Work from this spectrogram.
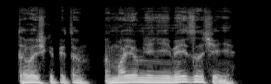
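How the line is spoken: Forced calm. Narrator (Russian): Я постарался, чтобы мой голос звучал спокойно

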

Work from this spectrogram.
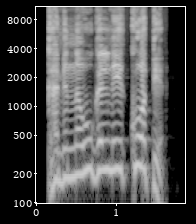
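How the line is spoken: Exclamation. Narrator (Russian): воскликнул я

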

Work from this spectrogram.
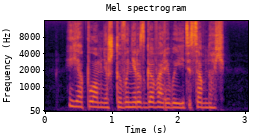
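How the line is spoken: Whispering. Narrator (Russian): шепнула я костяным рунам

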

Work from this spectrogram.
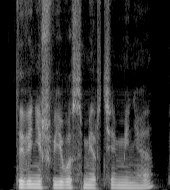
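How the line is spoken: Soft question. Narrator (Russian): мягко спросил Эурон

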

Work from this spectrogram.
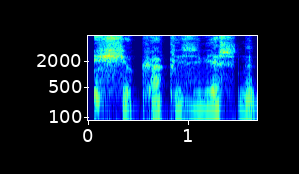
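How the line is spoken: Trembling small voice. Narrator (Russian): дрожащим голоском подтвердил крот

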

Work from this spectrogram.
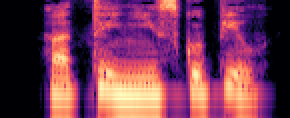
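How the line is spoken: Growled. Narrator (Russian): прорычала я

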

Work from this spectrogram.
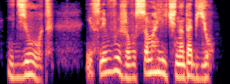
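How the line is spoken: Hissing. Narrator (Russian): Шипение повторилось

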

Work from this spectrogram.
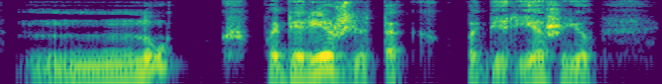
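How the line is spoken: Uncertain. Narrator (Russian): неуверенно сказал Саул

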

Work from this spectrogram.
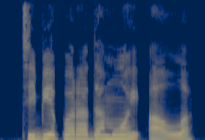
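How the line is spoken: Even, level voice. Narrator (Russian): произносит он ровным голосом

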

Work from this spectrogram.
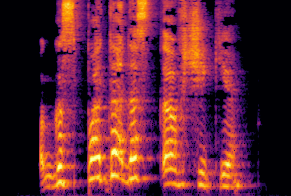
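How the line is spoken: Hoarse rasp. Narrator (Russian): прохрипела я

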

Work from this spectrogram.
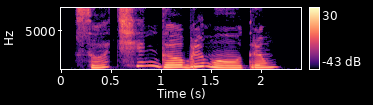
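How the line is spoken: Smiling purr. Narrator (Russian): промурлыкала она, широко улыбаясь

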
